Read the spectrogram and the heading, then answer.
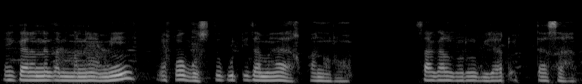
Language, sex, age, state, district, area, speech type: Assamese, female, 30-45, Assam, Barpeta, rural, spontaneous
